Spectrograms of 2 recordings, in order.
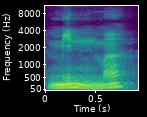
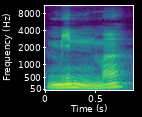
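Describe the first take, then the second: First: The n sound is kept before m. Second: The n sound is kept before m.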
